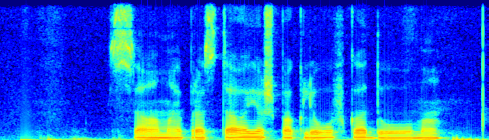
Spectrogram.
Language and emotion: Russian, sad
